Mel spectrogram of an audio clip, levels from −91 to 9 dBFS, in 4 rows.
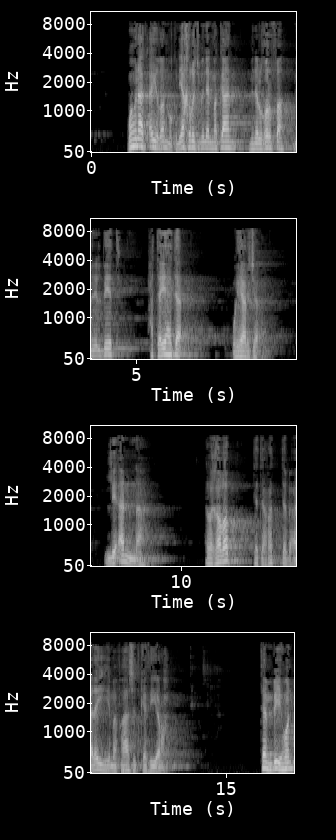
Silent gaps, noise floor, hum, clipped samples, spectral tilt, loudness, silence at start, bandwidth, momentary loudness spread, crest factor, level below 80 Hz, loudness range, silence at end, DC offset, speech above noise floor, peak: none; -84 dBFS; none; under 0.1%; -6.5 dB/octave; -21 LUFS; 0.75 s; 8.8 kHz; 17 LU; 18 dB; -58 dBFS; 7 LU; 0 s; under 0.1%; 63 dB; -4 dBFS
